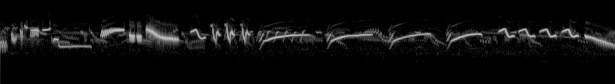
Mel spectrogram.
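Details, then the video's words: Eurasian skylark song: an unbroken, high, twittering stream of rising and falling whistles, sharp chips and repeated zigzag notes, pouring on without pause. "Kiurun / Leivon laulua | Skylark Singing"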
